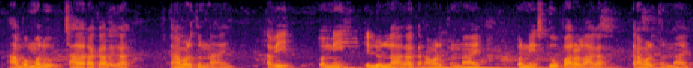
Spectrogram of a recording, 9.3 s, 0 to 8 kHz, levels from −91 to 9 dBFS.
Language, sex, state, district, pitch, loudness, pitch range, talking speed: Telugu, male, Telangana, Mahabubabad, 100 Hz, -19 LUFS, 95-105 Hz, 90 wpm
